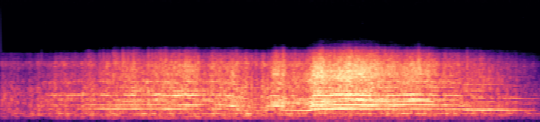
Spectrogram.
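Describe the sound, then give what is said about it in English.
A train to Miami rumbles steadily along while its whistle sounds in long, sustained tones, swelling louder midway through before easing off, continuous with no voices. “But on a train to Miami...”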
